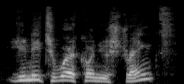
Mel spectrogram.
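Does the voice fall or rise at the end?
rise. The voice rises at the end. The speaker is asking. "that sounds like a question"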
